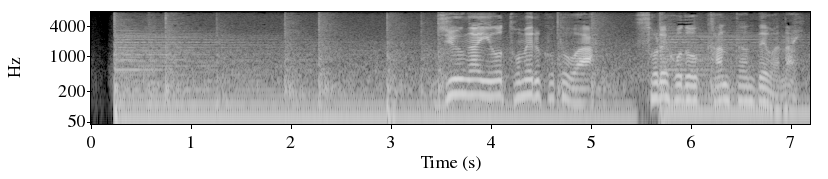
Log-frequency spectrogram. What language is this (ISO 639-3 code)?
jpn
